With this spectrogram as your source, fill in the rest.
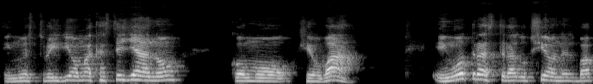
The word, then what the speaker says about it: Jehová: ya ver por qué porque es imposible pronunciar y el h w entonces se agregaron vocales para que nosotros podamos pronunciar y es una combinación lingüística para que nosotros digamos jehová hoy a ver los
